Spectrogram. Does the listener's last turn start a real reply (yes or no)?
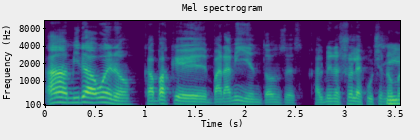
yes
